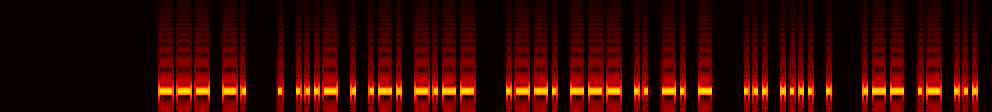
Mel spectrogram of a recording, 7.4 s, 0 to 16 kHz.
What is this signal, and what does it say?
Morse code, heard as a keyed tone, about 34 wpm, 700 Hz. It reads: ON EVERY POINT SHE WAS
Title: Sentences from Top 1000 Words - Review Part 6 - 35wpm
